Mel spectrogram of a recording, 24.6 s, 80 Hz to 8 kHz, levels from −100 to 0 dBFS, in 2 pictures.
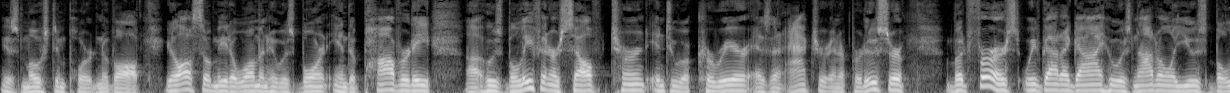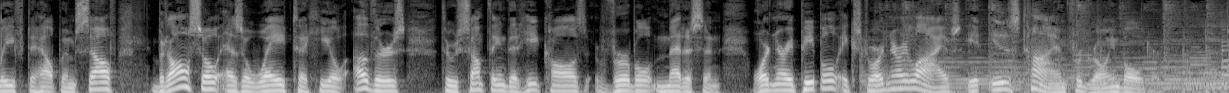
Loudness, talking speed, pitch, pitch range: -21 LUFS, 170 wpm, 125 Hz, 110-140 Hz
